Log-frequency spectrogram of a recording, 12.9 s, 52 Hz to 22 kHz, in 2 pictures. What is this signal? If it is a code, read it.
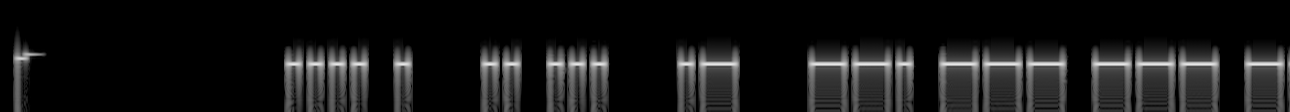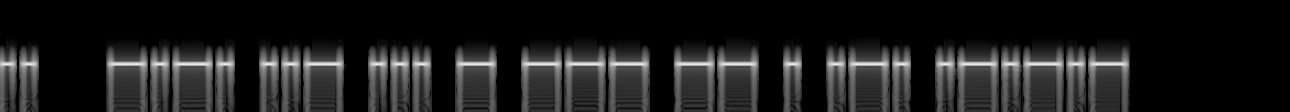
Morse code, heard as a keyed tone, about 22 wpm, 700 Hz. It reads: HE IS A GOOD CUSTOMER.
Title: Sentences from Top 1100 Words 22wpm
